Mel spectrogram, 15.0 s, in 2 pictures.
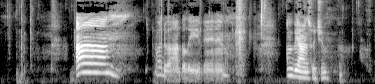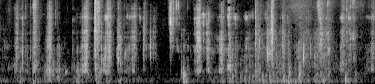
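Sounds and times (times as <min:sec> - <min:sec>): chewing with quiet crunches: 0:06.8 - 0:15.0.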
